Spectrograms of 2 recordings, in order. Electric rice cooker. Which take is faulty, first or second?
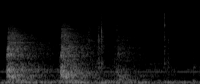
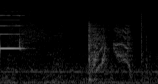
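second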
